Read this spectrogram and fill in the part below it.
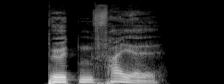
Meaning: first/third-person plural subjunctive II of feilbieten
- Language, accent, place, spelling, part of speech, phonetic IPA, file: German, Germany, Berlin, böten feil, verb, [ˌbøːtn̩ ˈfaɪ̯l], De-böten feil.ogg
